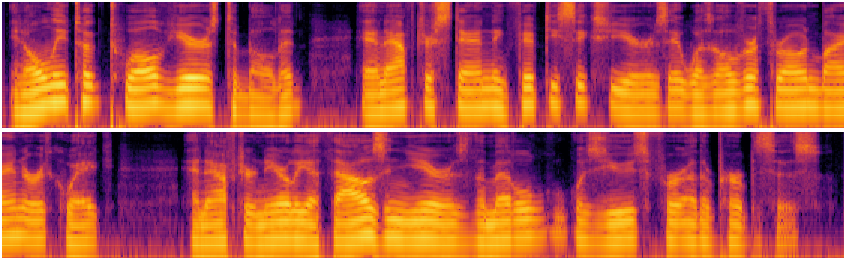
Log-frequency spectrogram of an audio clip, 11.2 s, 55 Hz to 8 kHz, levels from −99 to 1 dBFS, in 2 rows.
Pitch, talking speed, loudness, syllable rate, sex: 120 Hz, 175 wpm, -18 LUFS, 4.8 syllables/s, male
